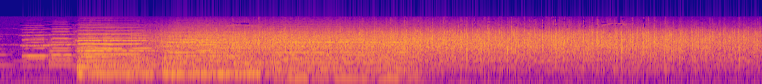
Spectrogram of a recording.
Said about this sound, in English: But your applause for tonight's performance calls our stars back to the footlights. And here are Norma Shearer, Walter Pigeon, and Adolphe Monjou.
